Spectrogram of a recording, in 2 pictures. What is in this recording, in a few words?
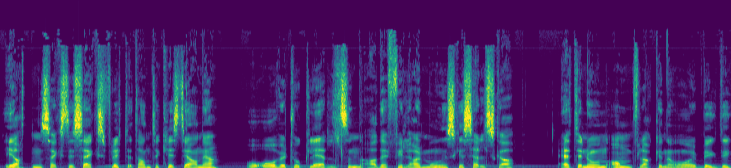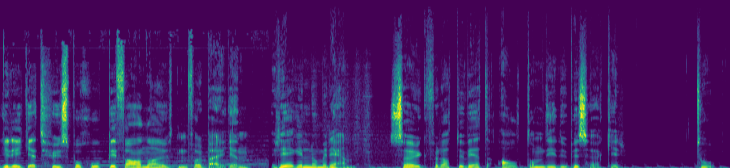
NORWEGIAN VOICE REEL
